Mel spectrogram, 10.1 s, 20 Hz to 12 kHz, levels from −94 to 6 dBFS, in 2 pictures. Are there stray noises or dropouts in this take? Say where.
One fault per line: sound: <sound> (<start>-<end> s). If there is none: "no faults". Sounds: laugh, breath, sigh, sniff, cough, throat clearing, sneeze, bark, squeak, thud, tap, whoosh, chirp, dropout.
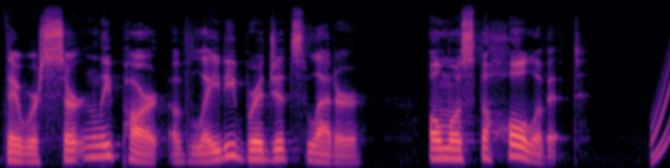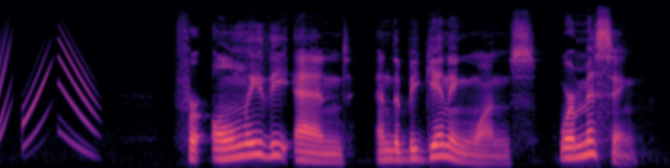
sound: chirp (4.9-5.8 s)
